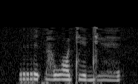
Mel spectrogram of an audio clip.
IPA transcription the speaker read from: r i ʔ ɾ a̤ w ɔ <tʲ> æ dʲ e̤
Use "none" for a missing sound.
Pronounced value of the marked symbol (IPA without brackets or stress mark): tʲ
